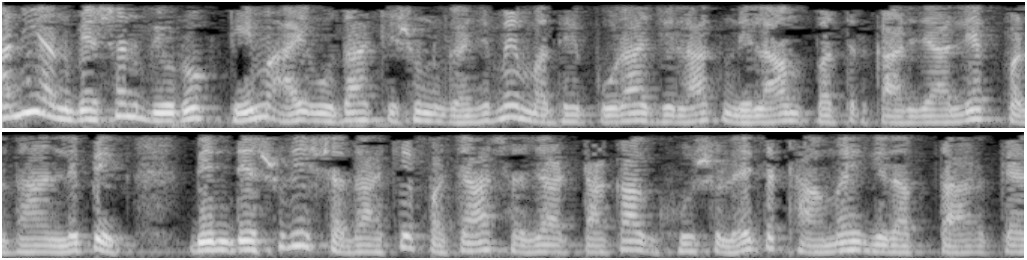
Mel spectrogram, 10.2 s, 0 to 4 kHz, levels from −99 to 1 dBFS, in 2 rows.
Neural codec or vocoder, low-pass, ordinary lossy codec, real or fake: none; 3.6 kHz; MP3, 32 kbps; real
